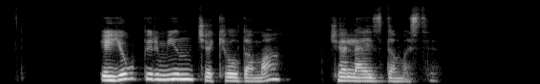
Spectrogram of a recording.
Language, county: Lithuanian, Telšiai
